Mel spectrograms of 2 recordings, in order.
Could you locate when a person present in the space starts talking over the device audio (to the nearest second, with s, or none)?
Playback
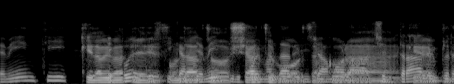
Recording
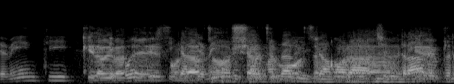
2 s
